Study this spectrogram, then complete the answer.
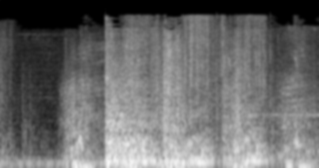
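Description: A pickaxe strikes wooden pallets with hard knocks.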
